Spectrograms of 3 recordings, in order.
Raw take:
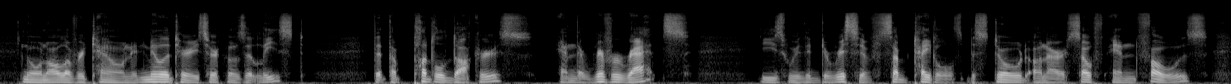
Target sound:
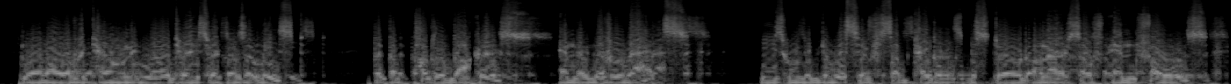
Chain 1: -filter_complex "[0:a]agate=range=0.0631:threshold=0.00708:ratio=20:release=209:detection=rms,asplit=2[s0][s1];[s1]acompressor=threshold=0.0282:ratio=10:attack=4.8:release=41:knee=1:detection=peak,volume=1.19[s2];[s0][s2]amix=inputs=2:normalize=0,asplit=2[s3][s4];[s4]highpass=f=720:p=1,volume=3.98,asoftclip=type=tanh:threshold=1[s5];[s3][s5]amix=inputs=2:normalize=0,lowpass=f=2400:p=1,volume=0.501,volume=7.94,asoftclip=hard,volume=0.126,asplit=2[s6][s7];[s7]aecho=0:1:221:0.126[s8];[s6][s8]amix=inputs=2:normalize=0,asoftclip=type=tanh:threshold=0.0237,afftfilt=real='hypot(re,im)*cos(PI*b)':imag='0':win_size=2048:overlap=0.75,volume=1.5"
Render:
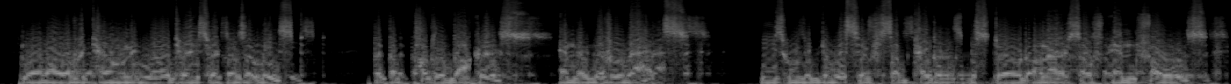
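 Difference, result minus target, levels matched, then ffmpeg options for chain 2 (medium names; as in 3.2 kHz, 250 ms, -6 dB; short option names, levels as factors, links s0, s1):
compression: peak gain reduction -6 dB
-filter_complex "[0:a]agate=range=0.0631:threshold=0.00708:ratio=20:release=209:detection=rms,asplit=2[s0][s1];[s1]acompressor=threshold=0.0133:ratio=10:attack=4.8:release=41:knee=1:detection=peak,volume=1.19[s2];[s0][s2]amix=inputs=2:normalize=0,asplit=2[s3][s4];[s4]highpass=f=720:p=1,volume=3.98,asoftclip=type=tanh:threshold=1[s5];[s3][s5]amix=inputs=2:normalize=0,lowpass=f=2400:p=1,volume=0.501,volume=7.94,asoftclip=hard,volume=0.126,asplit=2[s6][s7];[s7]aecho=0:1:221:0.126[s8];[s6][s8]amix=inputs=2:normalize=0,asoftclip=type=tanh:threshold=0.0237,afftfilt=real='hypot(re,im)*cos(PI*b)':imag='0':win_size=2048:overlap=0.75,volume=1.5"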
